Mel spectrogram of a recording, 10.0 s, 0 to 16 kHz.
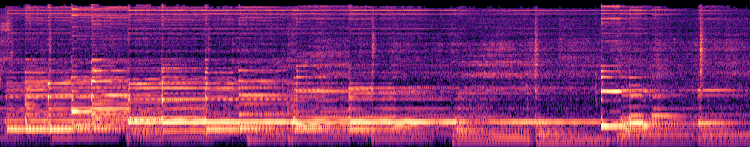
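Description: Pre-recorded keyboard music played back from cassette on a Marantz PMD-221 portable mono cassette recorder: piano-like chords with one long held note over changing bass notes, the harmony shifting about eight seconds in.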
